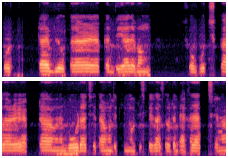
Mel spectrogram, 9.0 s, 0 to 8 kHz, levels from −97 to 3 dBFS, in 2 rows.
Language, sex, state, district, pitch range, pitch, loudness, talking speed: Bengali, male, West Bengal, North 24 Parganas, 110-120 Hz, 115 Hz, -18 LUFS, 155 wpm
